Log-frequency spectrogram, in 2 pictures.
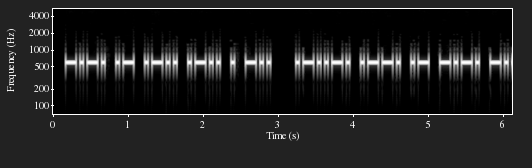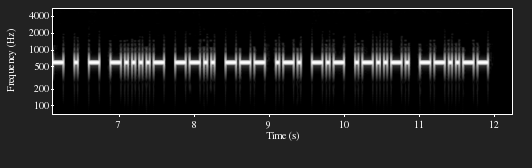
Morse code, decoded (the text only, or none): CALLED "PACKET-ZORK",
